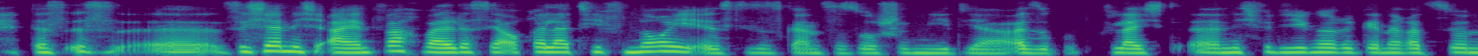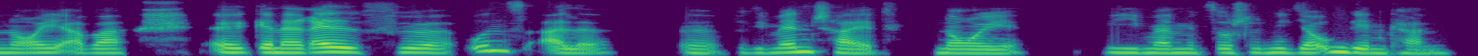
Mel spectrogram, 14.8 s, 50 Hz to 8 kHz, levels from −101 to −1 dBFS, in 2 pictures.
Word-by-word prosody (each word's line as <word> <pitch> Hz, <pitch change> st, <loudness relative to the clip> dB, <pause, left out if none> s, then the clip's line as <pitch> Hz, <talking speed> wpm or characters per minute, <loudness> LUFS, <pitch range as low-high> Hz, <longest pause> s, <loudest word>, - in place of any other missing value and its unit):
Das 185 Hz, -3 st, -1 dB
ist, 205 Hz, -3 st, -5 dB
äh, 105 Hz, -, -4 dB
sicher 210 Hz, +6 st, +3 dB
nicht 215 Hz, -3 st, +1 dB
einfach, 190 Hz, +6 st, +2 dB
weil 185 Hz, -1 st, +6 dB
das 190 Hz, -1 st, -2 dB
ja -, -, +1 dB
auch -, -, -5 dB
relativ 200 Hz, 0 st, +1 dB
neu 215 Hz, +3 st, +3 dB
ist, 160 Hz, -3 st, -5 dB
dieses 170 Hz, -2 st, -10 dB
ganze 165 Hz, -2 st, -7 dB
Social 160 Hz, +1 st, -8 dB
Media. 160 Hz, -1 st, -5 dB
Also, 160 Hz, -1 st, -1 dB, 0.3 s
vielleicht, 170 Hz, -2 st, -2 dB
äh, 180 Hz, -, -2 dB
nicht 185 Hz, 0 st, -1 dB
für 205 Hz, -, -7 dB
die 185 Hz, -, -3 dB
jüngere 190 Hz, -1 st, 0 dB
Generation 175 Hz, +1 st, -2 dB
neu, 180 Hz, +1 st, 0 dB
aber, 170 Hz, 0 st, 0 dB, 0.4 s
äh, 180 Hz, 0 st, +2 dB
generell 185 Hz, +2 st, +7 dB
für 180 Hz, -1 st, -1 dB
uns 240 Hz, -1 st, +1 dB
alle, 170 Hz, +1 st, -2 dB, 0.3 s
äh 165 Hz, -2 st, -5 dB
für 180 Hz, -, -17 dB
die 170 Hz, 0 st, -7 dB
Menschheit 185 Hz, -3 st, +2 dB, 0.2 s
neu, 155 Hz, -1 st, -1 dB, 0.4 s
wie 175 Hz, -2 st, -3 dB
man 165 Hz, -1 st, 0 dB
mit 165 Hz, -1 st, -5 dB
Social 170 Hz, 0 st, -5 dB
Media 175 Hz, -1 st, +1 dB
umgehen 180 Hz, -6 st, +4 dB
kann. 155 Hz, 0 st, -7 dB
175 Hz, 180 wpm, -25 LUFS, 165-190 Hz, 0.4 s, generell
